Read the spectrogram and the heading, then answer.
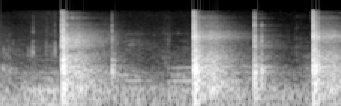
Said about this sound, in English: And there's a lot of sawing and nails and talk of wheel alignment.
